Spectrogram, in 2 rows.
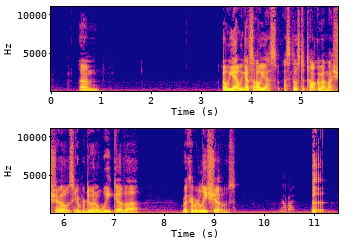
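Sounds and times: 
steady low hum: 0.0s - 11.4s
speech: 0.6s - 1.0s, 3.4s - 7.6s, 8.4s - 9.5s, 11.0s - 11.2s
burp: 10.3s - 11.4s.

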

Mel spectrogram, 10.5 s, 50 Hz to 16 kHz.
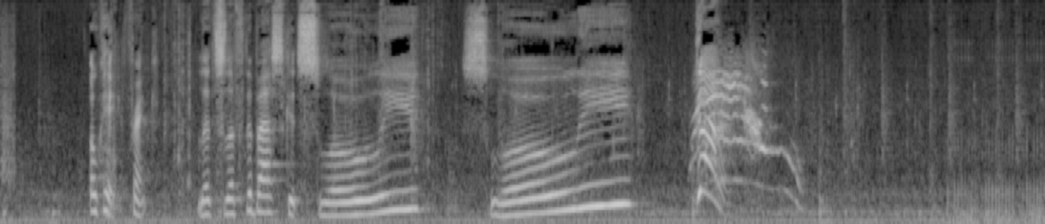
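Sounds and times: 
speech: 0.9s - 6.4s
cat purring: 6.4s - 10.4s
cat meowing: 6.9s - 8.1s.

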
